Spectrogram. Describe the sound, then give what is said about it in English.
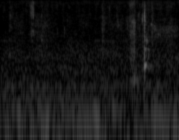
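A quiet sip of a latte, one brief wet slurp near the end against a soft low background hum, with no one talking. “I need a tea break before we spill this tea. Listen. Latte, should I say.”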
